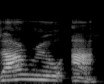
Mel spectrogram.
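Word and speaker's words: זרוע: zaruha, It's zaru ah. okay, Because your zaruha, ayin is a silent letter.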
